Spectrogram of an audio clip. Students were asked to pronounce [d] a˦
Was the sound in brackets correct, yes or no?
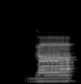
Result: no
